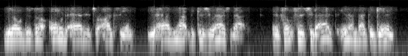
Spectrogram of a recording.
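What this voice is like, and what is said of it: Hoarse, strained voice. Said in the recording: “I'm losing my voice a little bit, but it's starting to come back”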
